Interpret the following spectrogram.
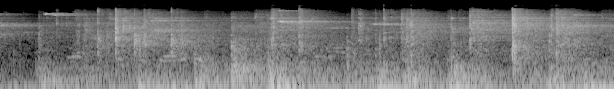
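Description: Badminton rackets hitting a shuttlecock in rallies: sharp cracks at irregular intervals of about a second, echoing in the hall, with brief high squeaks of shoes on the wooden court floor.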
